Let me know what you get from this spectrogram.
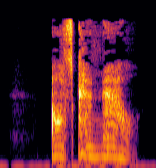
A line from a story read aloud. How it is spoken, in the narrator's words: Ron hissed at Harry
